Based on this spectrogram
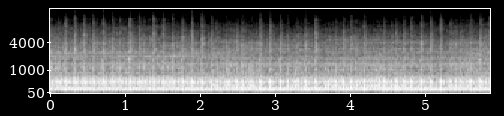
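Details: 1975 Suzuki TS-250 two-stroke, 6-volt system, after no-start repair: crisp, even idle with steady crackle, no misses or knocks; runs healthy after stator rewired, frame paint scraped and coil remounted for ground.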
